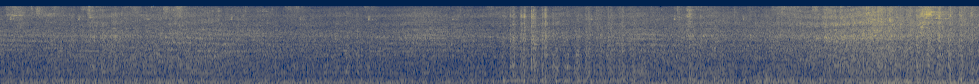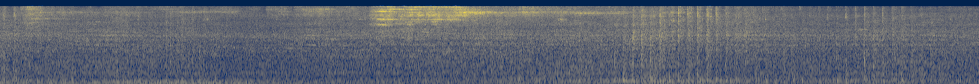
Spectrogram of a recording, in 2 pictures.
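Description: Double-stack intermodal freight train rolling past: a steady rumble of well cars on the rails with scattered wheel clicks, swelling a little twice as heavier cars go by, and a brief high wheel squeal about twenty seconds in.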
